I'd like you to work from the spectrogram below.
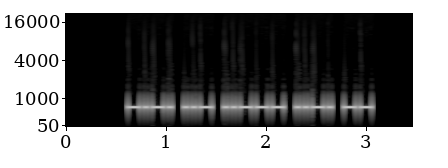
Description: Morse code, heard as a keyed tone, about 32 wpm, 700 Hz. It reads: CU2FM
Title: DXCC-100 Call Signs - 5 Characters - Repeated 3x - 30wpm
